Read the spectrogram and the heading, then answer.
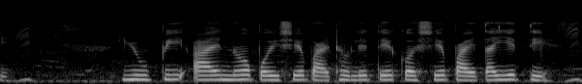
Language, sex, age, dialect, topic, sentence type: Marathi, female, 18-24, Varhadi, banking, question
